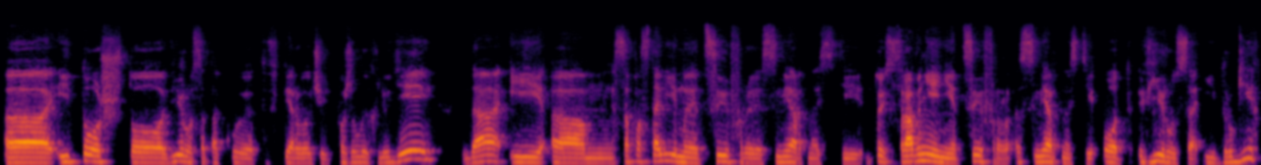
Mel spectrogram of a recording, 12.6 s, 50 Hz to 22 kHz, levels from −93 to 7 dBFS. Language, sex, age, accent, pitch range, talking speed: Russian, male, 20-39, native, 115-150 Hz, 120 wpm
